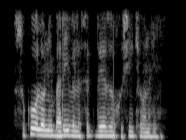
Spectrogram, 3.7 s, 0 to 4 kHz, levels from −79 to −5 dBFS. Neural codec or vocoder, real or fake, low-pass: none; real; 3.6 kHz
